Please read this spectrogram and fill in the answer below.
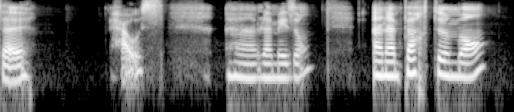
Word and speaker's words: appartement: Un appartement. We pronounce that little E there. Don't forget to repeat after me. Un appartement. There's like a little extra syllable there that's not in English.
